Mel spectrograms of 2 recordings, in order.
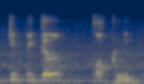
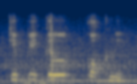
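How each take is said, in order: Both takes have the same delivery.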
